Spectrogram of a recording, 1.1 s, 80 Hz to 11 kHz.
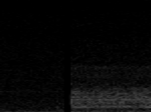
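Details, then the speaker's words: PS4 after cleaning clogged fan, replayed same game session under load: steady soft airy whoosh, no rattle or whine, much quieter than before though not silent; normal cooling fan noise under load. "okay so this is the PS4 now as you can see it's not totally silent however it is a lot more quiet than it was before"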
